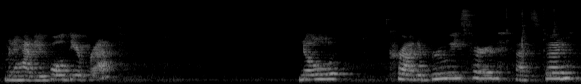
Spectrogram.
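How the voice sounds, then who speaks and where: A woman's voice: a little high, measured pace. A young adult woman giving a step-by-step spoken demonstration of a clinical exam, narrating each finding as a student would. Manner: procedural, step-by-step narration to a patient and observer. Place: living room, indoors. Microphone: camera across the room. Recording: roomy, distant camera mic, faint noise.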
